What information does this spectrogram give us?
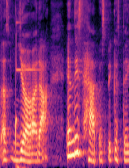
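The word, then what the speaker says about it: göra: when you're in Sweden super important to not pronounce this verb as bura No it should be pronounced as Yoda and this happens because the gear the G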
